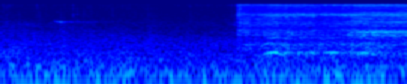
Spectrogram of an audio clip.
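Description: Garden hose spray nozzle squeezed on again about a second in, after a brief quiet pause: water spraying onto the soil around a newly planted seedling, a steady hiss.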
